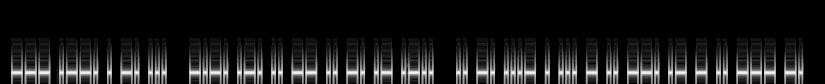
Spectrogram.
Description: Morse code, heard as a keyed tone, about 36 wpm, 550 Hz. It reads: OPENS CRIMINAL INVESTIGATION
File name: podcast / News headlines-1x-35x35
